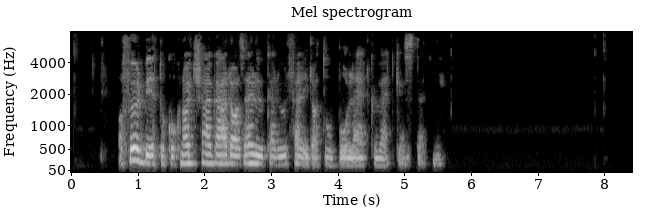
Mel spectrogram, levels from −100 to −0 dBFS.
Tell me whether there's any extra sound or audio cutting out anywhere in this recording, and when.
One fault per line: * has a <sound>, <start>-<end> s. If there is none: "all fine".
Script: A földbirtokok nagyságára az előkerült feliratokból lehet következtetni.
all fine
